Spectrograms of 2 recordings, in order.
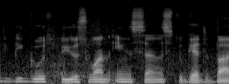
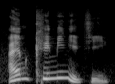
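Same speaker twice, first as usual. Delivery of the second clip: lightly squeaky crab, pitched high; 12 semitones higher than usual. Acted. Crab giving its name, lightly squeaky voice. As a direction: introduce yourself as a high little crab. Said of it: "a squeaky voice".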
